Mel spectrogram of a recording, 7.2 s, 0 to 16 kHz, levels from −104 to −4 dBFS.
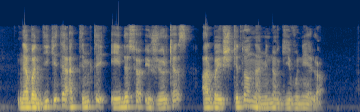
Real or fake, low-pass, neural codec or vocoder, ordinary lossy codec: real; 7.2 kHz; none; AAC, 64 kbps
